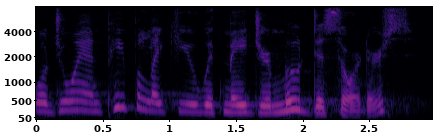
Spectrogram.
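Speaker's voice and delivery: ordinary talk, nothing marked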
